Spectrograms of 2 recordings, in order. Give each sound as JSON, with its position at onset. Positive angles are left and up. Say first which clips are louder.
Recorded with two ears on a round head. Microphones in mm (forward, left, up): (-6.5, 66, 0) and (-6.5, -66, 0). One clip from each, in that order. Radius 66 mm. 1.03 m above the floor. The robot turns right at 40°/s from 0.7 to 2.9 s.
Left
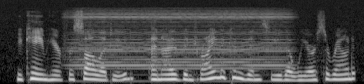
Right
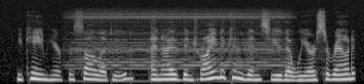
{"t": 0.2, "sound": "a woman speaking", "louder": "left 3 dB", "azimuth_deg": 155}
